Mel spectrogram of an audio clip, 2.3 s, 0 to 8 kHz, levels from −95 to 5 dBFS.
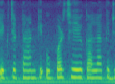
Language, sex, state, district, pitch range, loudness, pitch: Maithili, female, Bihar, Vaishali, 245-255 Hz, -15 LUFS, 245 Hz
